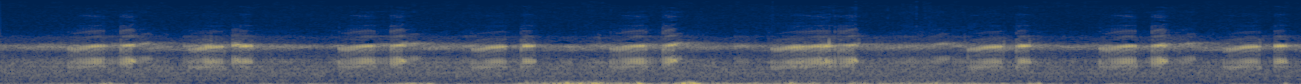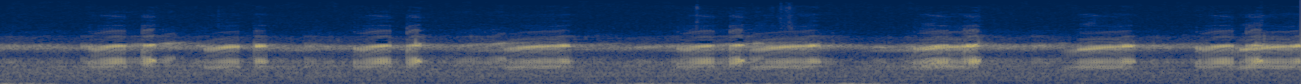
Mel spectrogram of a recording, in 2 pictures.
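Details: Several Pacific chorus frogs from southern Oregon give steady raspy croaks with a slight upward lilt, overlapping in a pulsing chorus near once per second; a brief low rumble sounds early on.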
